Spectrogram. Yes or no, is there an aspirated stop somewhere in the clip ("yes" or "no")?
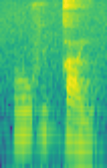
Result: no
